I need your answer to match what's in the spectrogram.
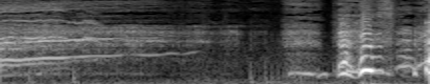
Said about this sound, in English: Only that, it was a wet burp.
